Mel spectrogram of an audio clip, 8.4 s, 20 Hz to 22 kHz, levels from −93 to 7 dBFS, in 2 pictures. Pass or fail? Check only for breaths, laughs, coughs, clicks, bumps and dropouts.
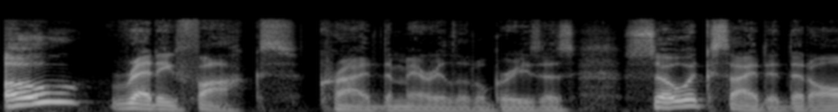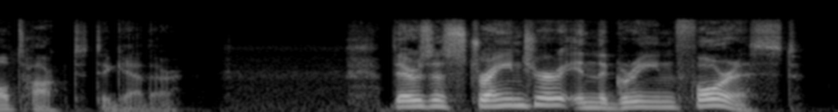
pass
